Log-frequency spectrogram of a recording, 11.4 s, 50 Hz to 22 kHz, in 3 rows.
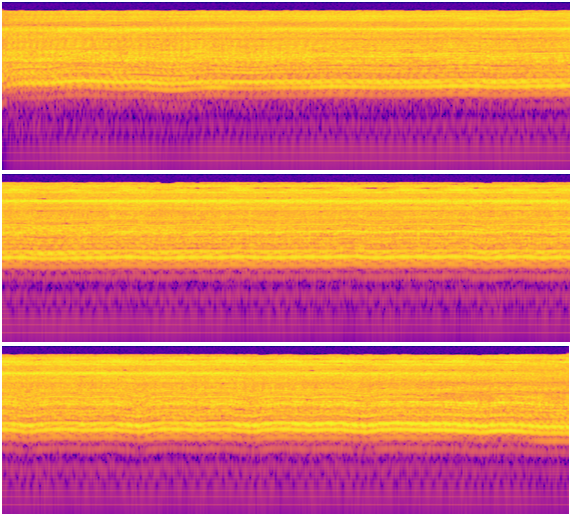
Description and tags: A stereo recording of a small 12V DC motor. This is one of the motors used to adjust a car side view mirror ( still attached to the mechanism). Rode NT-4 > FEL battery pre-amp > Zoom H2
electrical, xy, stereo, mechanical, motor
